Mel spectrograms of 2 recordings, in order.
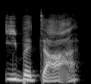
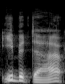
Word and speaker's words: EBITDA: Yeah, EBITDA, or EBITDA, pronounced both ways, I've heard, is earnings before interest, taxes, depreciation, and amortization.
